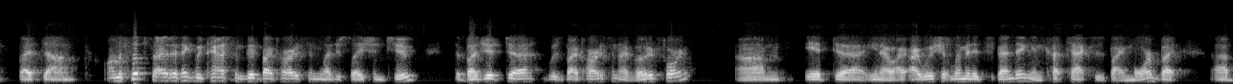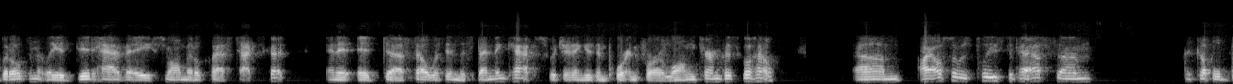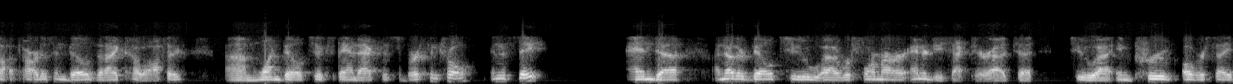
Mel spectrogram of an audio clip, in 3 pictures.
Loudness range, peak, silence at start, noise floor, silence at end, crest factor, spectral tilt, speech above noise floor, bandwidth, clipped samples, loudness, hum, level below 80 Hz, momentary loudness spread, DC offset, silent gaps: 3 LU; 0 dBFS; 0.2 s; -68 dBFS; 0 s; 16 dB; -7.5 dB/octave; 52 dB; 7.6 kHz; under 0.1%; -16 LUFS; none; -64 dBFS; 8 LU; under 0.1%; none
